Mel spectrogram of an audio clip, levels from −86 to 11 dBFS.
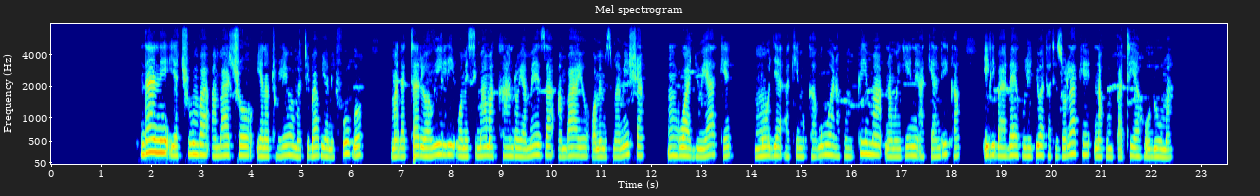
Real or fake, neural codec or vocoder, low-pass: real; none; 7.2 kHz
